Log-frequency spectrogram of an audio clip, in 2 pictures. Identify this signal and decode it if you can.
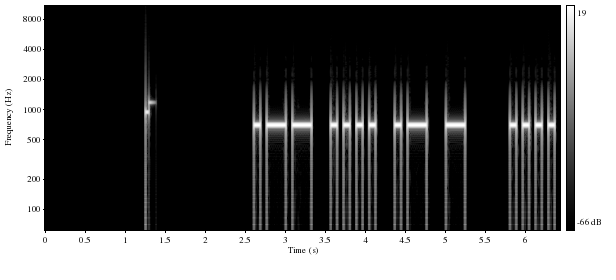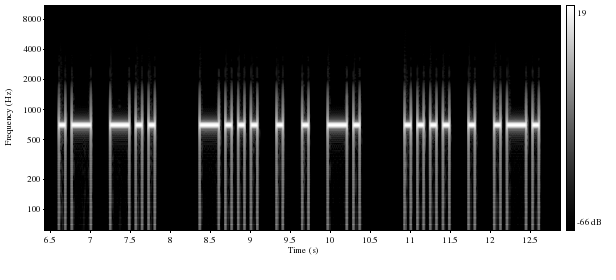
Morse code, heard as a keyed tone, about 15 wpm, 700 Hz. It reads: WHAT HAD BEEN HER
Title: Sentences from Top 1500 Words 15wpm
